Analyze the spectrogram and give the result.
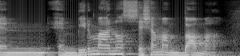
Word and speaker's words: Burma: Pero si lo decimos en inglés, Burma se pronuncia Bama y en, en, birmano el nombre del país es Bama.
